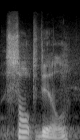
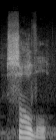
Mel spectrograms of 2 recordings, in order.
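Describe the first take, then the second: First: The t sound after the l is pronounced. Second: The t sound after the l is dropped. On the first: The speaker calls it wrong. "if you pronounce it the way it's written" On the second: The speaker calls it right. "but it's pronounced Salville"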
